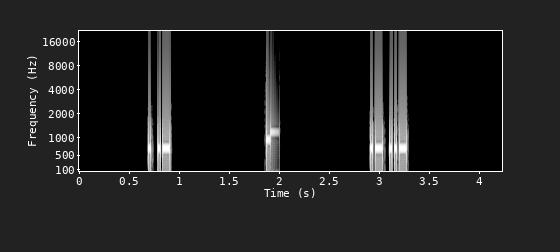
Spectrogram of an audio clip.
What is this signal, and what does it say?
Morse code, heard as a keyed tone, about 50 wpm, 700 Hz. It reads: EA AU
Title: Multi-letter Phonemes Quick Fire 50wpm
